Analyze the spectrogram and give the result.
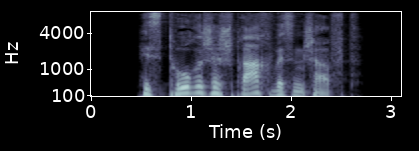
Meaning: historical linguistics
- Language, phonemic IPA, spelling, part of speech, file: German, /hɪsˈtoːʁɪʃə ˈʃpʁaːxˌvɪsn̩ʃaft/, historische Sprachwissenschaft, noun, De-Historische Sprachwissenschaft.ogg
